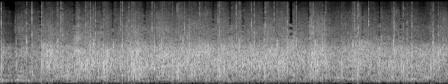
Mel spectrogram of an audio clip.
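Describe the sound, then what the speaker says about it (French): Loud, dense applause from a crowd at a rally prize-giving in Normandy, continuous clapping that swells after a brief start and stays strong throughout. "Michel Dutot, vous pouvez l'applaudir"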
